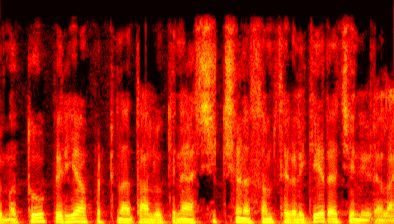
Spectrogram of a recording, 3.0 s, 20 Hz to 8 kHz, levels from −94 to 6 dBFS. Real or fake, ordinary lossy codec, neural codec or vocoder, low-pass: fake; none; vocoder, 44.1 kHz, 128 mel bands, Pupu-Vocoder; 7.2 kHz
